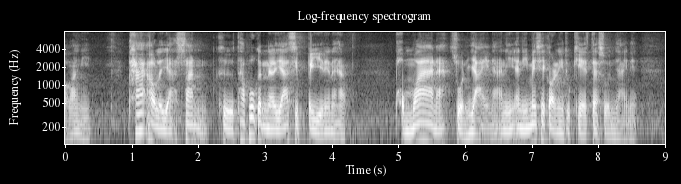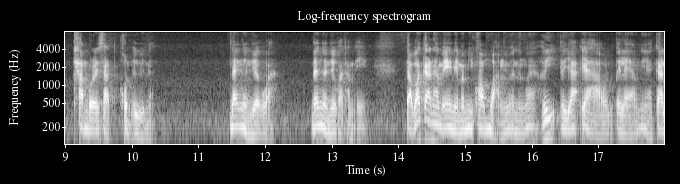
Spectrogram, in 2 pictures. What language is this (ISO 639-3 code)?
tha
